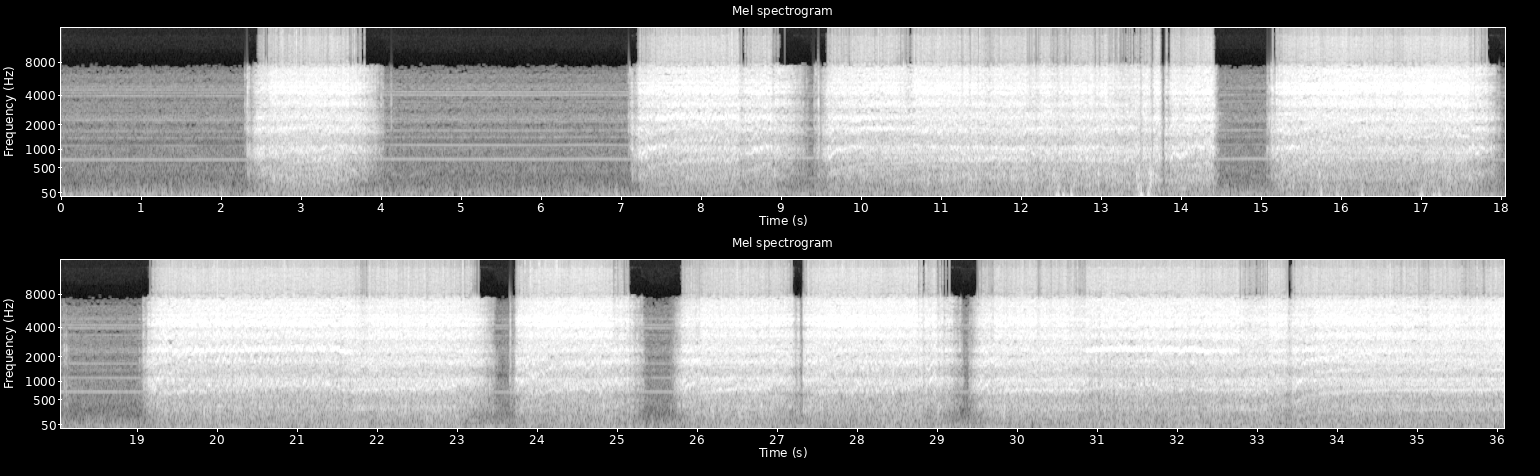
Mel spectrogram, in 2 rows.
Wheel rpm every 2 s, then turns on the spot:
0, 60, 0, 10, 100, 160, 140, 80, 200, 30, 190, 130, 110, 120, 120, 190, 180, 190.
26-28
